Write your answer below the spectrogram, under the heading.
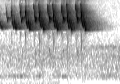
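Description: An Ovenbird sings a quick, ringing string of bright, high paired notes, about four phrases a second, that swells slightly before ending abruptly.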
